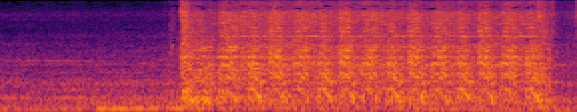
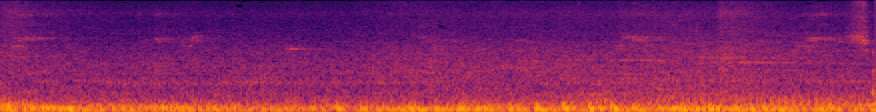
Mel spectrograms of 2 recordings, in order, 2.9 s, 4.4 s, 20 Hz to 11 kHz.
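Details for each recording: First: Suzuki Multicab K6A: starter churns engine about two seconds with steady cranking beat but never fires; cranks without starting, cause not confirmed. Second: Suzuki Multicab K6A, previously wouldn't start: low, steady idle rumble with even beat, no misses or knocks; normal idle.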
